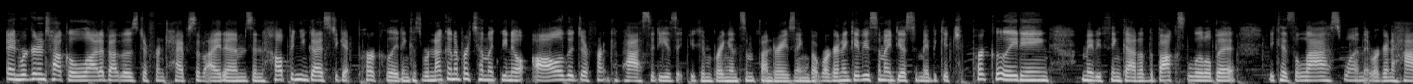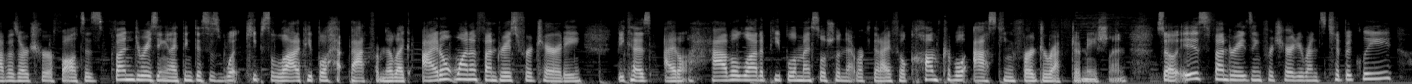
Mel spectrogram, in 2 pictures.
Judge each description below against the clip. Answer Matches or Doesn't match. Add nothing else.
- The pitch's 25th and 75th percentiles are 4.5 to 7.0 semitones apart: Doesn't match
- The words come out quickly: Matches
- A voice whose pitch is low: Doesn't match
